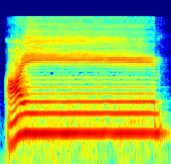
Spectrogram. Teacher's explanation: গলার মধ্যখান থেকে চার আলিফটানে উচ্চারণ করব।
